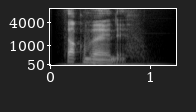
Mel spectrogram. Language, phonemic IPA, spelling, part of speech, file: Kabyle, /ˌθaq.βajˈliθ/, taqbaylit, noun, Kab-Taqbaylit.ogg
- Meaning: 1. female equivalent of aqbayli: Kabyle woman 2. female equivalent of aqbayli: code of honour 3. Kabyle (a Northern Berber language of Algeria)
